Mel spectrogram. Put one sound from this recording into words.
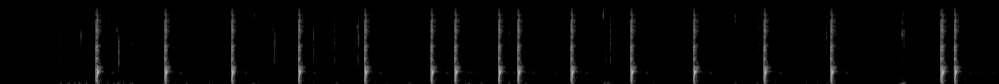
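Short popping game effects sound in quick succession.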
